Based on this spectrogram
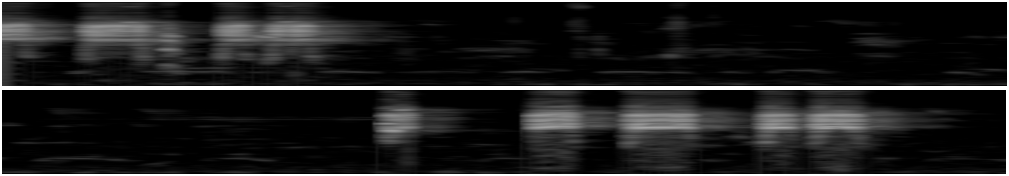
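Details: Black francolin repeating its call: a series of loud, rasping, buzzy bursts, then a quiet pause with faint background chirps, then the same grating phrase again, ending in a close double burst.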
